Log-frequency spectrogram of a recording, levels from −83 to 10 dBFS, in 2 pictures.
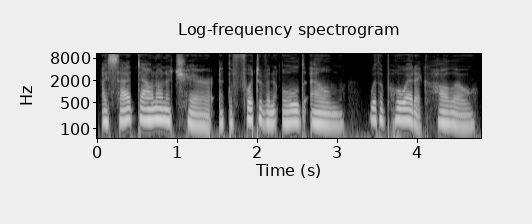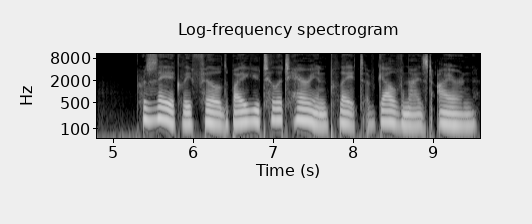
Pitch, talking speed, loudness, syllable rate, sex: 145 Hz, 165 wpm, -18 LUFS, 4.8 syllables/s, female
